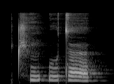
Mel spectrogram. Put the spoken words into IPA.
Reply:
t͡ʃʰ ĩ k͡p u t œ

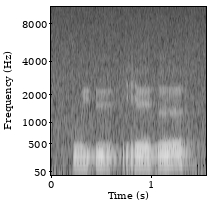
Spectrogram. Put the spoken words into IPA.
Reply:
w y ʔ ʉ | r øː ɓ ɵː

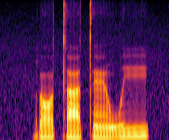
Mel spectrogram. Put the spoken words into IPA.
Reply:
ɾ ɔ˨ t a˨ t ɛ̃˨ w i˧

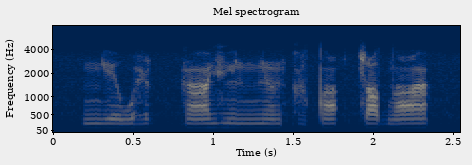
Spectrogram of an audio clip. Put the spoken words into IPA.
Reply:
ɲ e w ə̤ ɭ kː ã vʲ ə̃ ɲ ə̃ k ə̤ tˤ ã ʔ c ɔ dˤ ã

